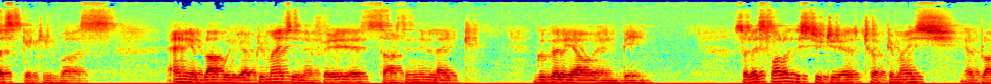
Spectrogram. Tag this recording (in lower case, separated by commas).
speech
